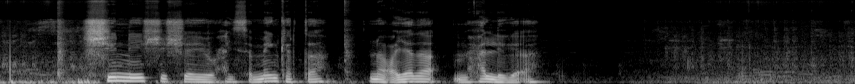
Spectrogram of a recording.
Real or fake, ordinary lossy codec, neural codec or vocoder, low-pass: real; none; none; none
